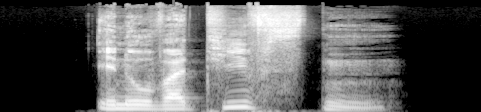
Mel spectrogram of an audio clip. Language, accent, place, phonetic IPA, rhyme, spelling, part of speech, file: German, Germany, Berlin, [ɪnovaˈtiːfstn̩], -iːfstn̩, innovativsten, adjective, De-innovativsten.ogg
- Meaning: 1. superlative degree of innovativ 2. inflection of innovativ: strong genitive masculine/neuter singular superlative degree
